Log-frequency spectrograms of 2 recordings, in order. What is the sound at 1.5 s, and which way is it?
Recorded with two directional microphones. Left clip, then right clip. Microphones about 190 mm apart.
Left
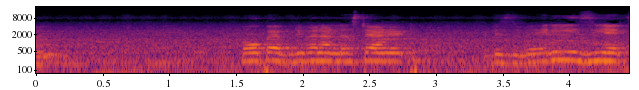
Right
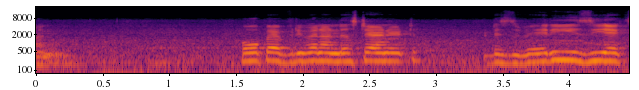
Speech, 50° right (ahead or behind).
